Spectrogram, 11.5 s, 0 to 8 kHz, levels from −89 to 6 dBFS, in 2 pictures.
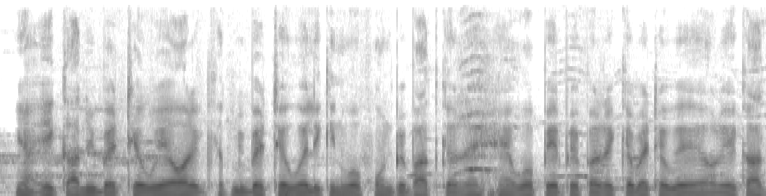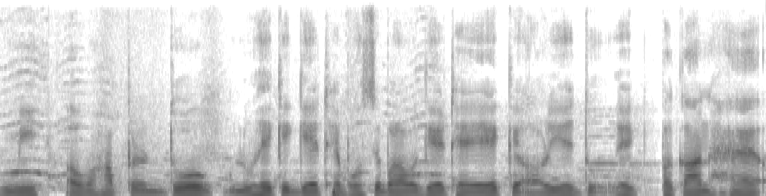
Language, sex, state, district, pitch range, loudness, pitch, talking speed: Hindi, male, Bihar, Saharsa, 120-125 Hz, -30 LUFS, 120 Hz, 255 wpm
